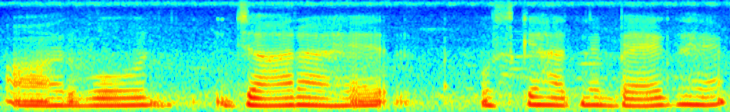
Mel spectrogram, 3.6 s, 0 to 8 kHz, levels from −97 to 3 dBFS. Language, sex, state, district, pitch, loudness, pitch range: Hindi, female, Maharashtra, Gondia, 200 Hz, -17 LUFS, 190-210 Hz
